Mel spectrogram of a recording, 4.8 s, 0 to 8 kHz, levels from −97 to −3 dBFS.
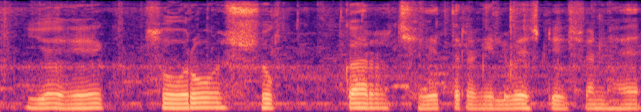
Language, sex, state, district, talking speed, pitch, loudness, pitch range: Hindi, male, Uttar Pradesh, Budaun, 100 wpm, 115 Hz, -18 LUFS, 110-120 Hz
